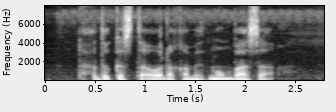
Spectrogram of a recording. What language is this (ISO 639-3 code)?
som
